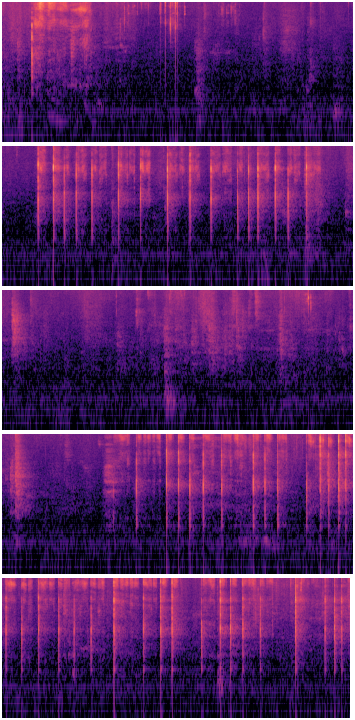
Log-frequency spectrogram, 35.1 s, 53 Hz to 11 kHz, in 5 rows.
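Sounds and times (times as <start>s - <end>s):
chalk tapping and scraping: 0.4s - 2.7s, 7.7s - 13.5s, 23.2s - 35.0s.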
